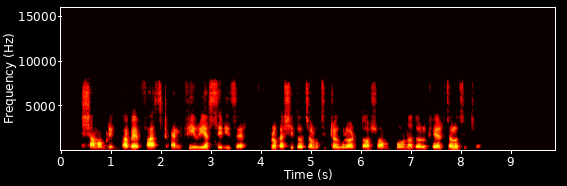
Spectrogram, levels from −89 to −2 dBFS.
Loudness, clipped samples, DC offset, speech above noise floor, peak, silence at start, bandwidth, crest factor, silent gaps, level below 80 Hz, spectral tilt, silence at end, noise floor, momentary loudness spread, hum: -30 LUFS; under 0.1%; under 0.1%; over 60 dB; -10 dBFS; 0.4 s; 8.2 kHz; 22 dB; none; -80 dBFS; -2.5 dB/octave; 1.55 s; under -90 dBFS; 11 LU; none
